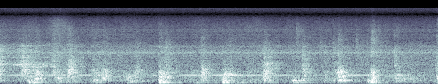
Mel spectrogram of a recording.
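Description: Irregular knocks and thumps, roughly one every half-second to second, over a low steady hum that comes and goes.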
